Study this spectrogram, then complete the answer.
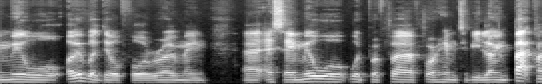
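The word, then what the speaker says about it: Esse: um have you seen the reports of um essay um I think it's ESS um yeah that that's how it's pronounced according to Mr Dom Smith Crystal Palace have contacted mil over deal for Roman essay mil would prefer for him to be loan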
